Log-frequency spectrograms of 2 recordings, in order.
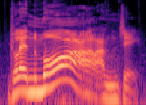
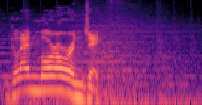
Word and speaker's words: Glenmorangie: Glenmorangie. Rhymes with orangey. Glenmore orangey.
